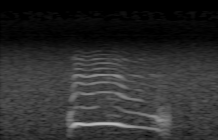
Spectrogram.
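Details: Eurasian eagle-owl hooting from a perch: one deep, steady, harmonic-rich hoot lasting under a second, sliding down at the end, over a quiet background.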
